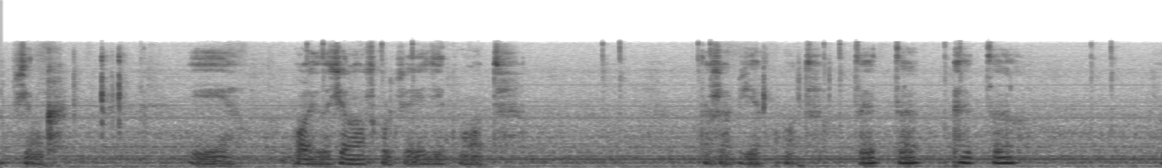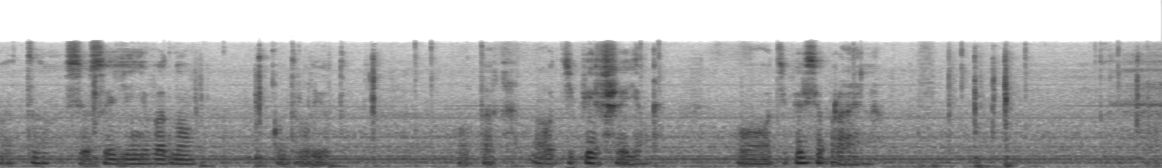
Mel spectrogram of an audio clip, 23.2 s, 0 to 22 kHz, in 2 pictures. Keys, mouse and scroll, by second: 1.8-2.2 scroll down 3, 4.1-8.0 drag, 9.5 shift+click, 11.1 shift+click, 14.7 ctrl+j, 15.8 click, 17.8 click, 20.3-23.2 middle drag.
